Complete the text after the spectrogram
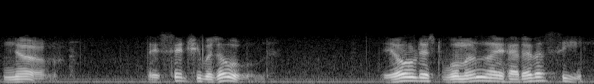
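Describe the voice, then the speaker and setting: An actor playing an eager, concerned gentleman in a 1940s radio drama. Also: medium pitch, lively intonation, slow, background noise. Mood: intent, curious. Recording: tinny 1940s radio broadcast.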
